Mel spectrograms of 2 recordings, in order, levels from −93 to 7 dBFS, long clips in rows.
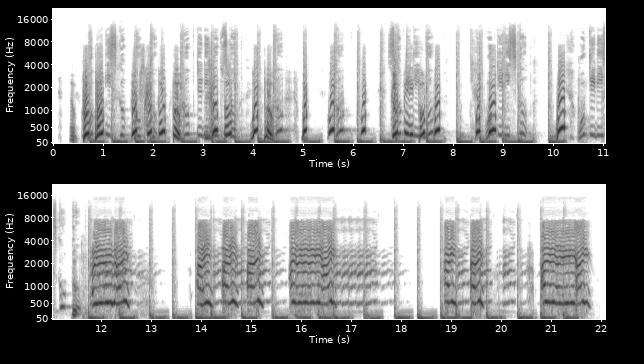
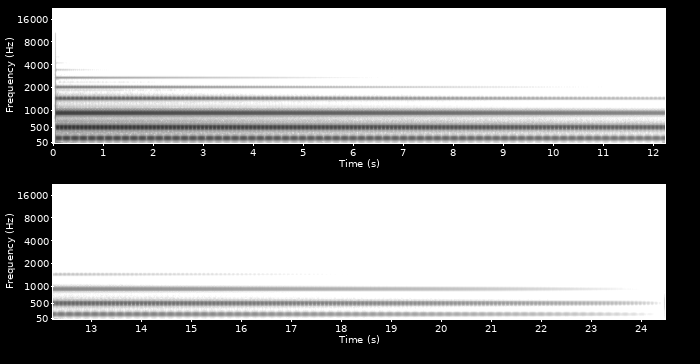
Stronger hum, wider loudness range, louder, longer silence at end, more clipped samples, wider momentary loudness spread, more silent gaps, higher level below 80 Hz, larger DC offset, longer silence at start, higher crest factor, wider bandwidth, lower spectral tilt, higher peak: neither; second, 4 LU vs 24 LU; first, -19 LUFS vs -22 LUFS; second, 0.3 s vs 6.2 s; neither; second, 18 LU vs 25 LU; neither; first, -32 dBFS vs -72 dBFS; neither; first, 0.35 s vs 0.05 s; about the same, 16 dB vs 18 dB; first, 13.5 kHz vs 2.9 kHz; second, -4.5 dB/octave vs -12.5 dB/octave; about the same, -6 dBFS vs -6 dBFS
